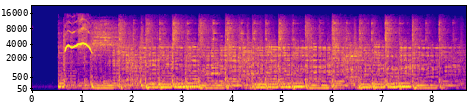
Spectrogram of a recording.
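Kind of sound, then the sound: electric guitar solo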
